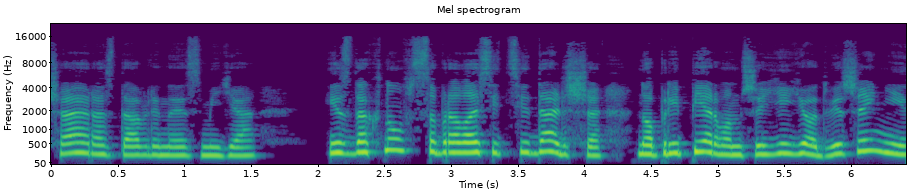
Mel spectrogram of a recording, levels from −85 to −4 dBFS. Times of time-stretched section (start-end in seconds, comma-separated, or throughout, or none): none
